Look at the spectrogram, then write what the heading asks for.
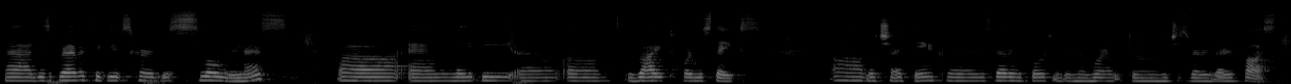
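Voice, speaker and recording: A deep-voiced woman from Croatia, an architect in her thirties, gives interview answers in a Croatian accent with little pitch movement and a darkish tone. She is slow and hesitant, and many filler sounds come out as she looks for words.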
